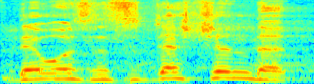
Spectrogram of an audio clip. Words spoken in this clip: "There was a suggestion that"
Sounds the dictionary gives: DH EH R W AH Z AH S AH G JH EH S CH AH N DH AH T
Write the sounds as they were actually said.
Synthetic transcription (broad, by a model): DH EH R W AH Z AH S AH G JH EH S CH AH N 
